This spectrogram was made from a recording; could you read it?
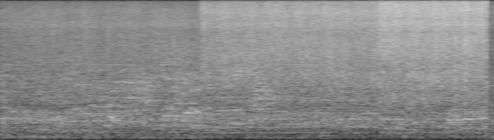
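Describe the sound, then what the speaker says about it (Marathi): Continuous water flow at the crocodile enclosure of Mumbai Zoo, a steady broadband rush like a stream or small waterfall, fairly loud and unbroken throughout. "खालून अगदी पाण्याचा फ्लो वगैरे आवाज येते असेल."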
